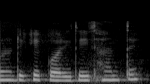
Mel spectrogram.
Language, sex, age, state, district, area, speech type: Odia, female, 18-30, Odisha, Sundergarh, urban, spontaneous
